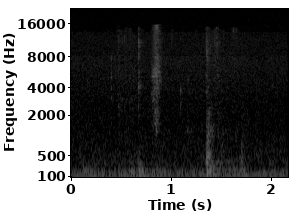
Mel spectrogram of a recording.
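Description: Scissors snip through ribbon.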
